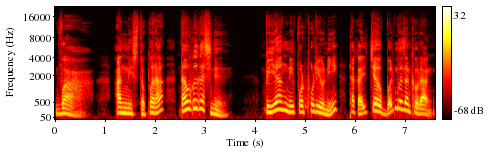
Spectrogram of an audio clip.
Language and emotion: Bodo, happy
